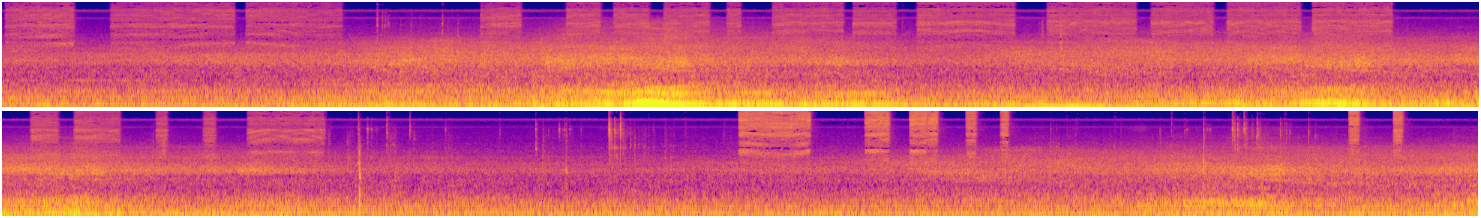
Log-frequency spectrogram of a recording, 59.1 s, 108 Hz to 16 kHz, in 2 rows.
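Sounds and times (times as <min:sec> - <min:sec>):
spray paint can hissing: 0:00.0 - 0:01.5, 0:02.2 - 0:06.8, 0:09.5 - 0:10.4, 0:11.3 - 0:27.8, 0:30.1 - 0:32.0, 0:32.6 - 0:32.9, 0:33.5 - 0:36.0, 0:44.2 - 0:45.8, 0:46.8 - 0:49.7, 0:56.4 - 0:56.8, 0:57.4 - 0:57.6.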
